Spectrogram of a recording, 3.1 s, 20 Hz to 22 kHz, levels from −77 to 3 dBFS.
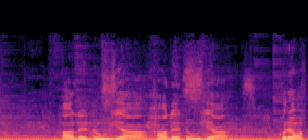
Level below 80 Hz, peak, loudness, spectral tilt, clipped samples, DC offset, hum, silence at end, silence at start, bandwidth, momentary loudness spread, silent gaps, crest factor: -28 dBFS; -2 dBFS; -17 LUFS; -6 dB/octave; under 0.1%; under 0.1%; none; 0 s; 0 s; 16 kHz; 10 LU; none; 14 dB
